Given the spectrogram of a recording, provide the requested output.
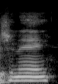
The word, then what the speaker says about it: Azhine: I usually pronounce it wrong on purpose. But Azhine.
